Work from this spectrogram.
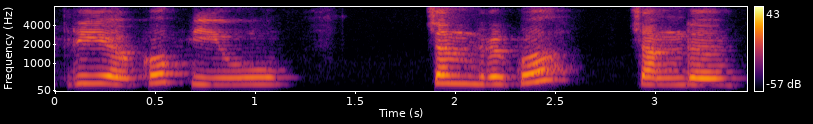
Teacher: संयुक्ताक्षर में र को प्राय लोप कर देते हैं।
